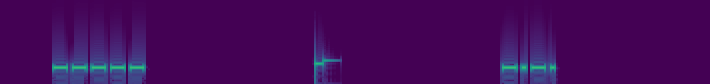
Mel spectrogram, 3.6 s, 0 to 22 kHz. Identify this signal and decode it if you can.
Morse code, heard as a keyed tone, about 50 wpm, 700 Hz. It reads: 0 C
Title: Single Letter-Number 50wpm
